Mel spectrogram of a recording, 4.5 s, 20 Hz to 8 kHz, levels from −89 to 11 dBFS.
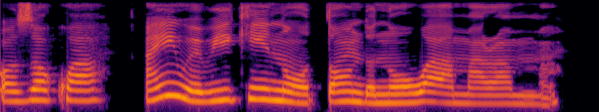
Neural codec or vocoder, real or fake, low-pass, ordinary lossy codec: none; real; 7.2 kHz; none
